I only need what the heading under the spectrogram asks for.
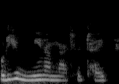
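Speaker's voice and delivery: acted angry man voice, mock-mad. Retelling how a man reacted to being told he's not their type, imitating an angry man. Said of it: "he gets really mad".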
